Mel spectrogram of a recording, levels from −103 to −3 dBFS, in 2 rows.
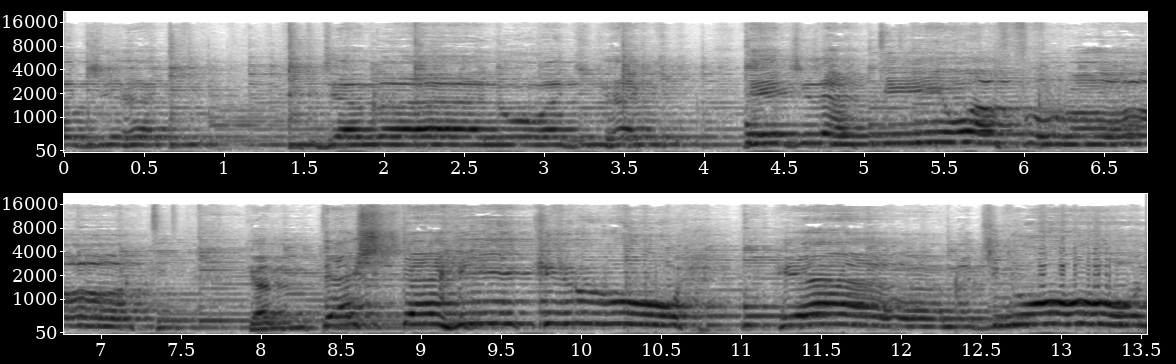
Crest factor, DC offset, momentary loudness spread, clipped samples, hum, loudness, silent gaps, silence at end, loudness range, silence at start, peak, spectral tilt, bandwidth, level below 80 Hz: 14 dB; under 0.1%; 14 LU; under 0.1%; none; -15 LUFS; none; 0 s; 3 LU; 0 s; 0 dBFS; -5.5 dB/octave; 16 kHz; -60 dBFS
